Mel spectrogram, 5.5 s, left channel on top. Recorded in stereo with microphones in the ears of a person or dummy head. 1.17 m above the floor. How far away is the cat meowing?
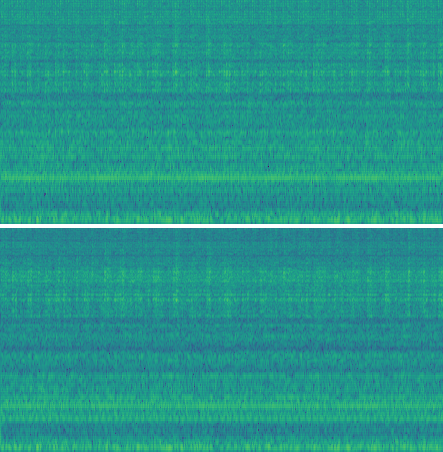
I don't hear a cat meowing.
